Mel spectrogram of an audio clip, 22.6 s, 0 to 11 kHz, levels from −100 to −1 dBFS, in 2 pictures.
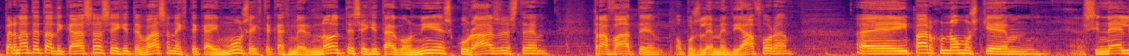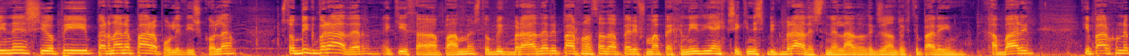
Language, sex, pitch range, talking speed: Greek, male, 115-150 Hz, 150 wpm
